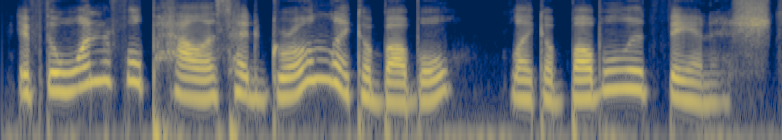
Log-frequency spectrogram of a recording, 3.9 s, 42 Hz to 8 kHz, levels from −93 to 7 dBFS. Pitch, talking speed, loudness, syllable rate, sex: 240 Hz, 215 wpm, -17 LUFS, 6.3 syllables/s, female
